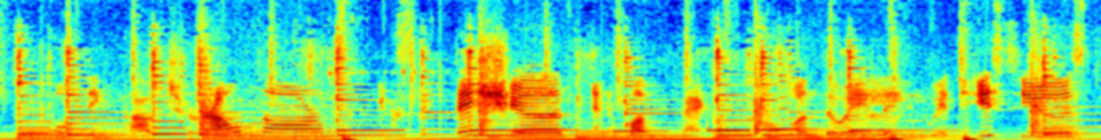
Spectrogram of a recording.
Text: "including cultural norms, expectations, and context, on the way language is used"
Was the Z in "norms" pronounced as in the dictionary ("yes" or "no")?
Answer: no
